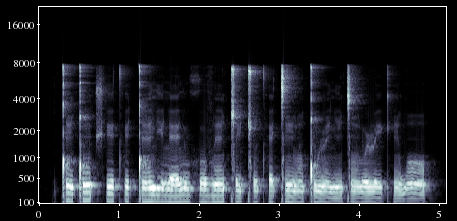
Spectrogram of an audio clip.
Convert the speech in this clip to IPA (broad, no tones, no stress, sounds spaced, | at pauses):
ǃ ẽ ǃ ũ t͡ʃʰ ɪ tʰ ɪ ǃ ɛ̃ lʲ e l ɛ l u x o v ɛ̃ ǁ ɪ ǁ ʊ tʰ ɛ ǀ ẽ l ɔ̃ ǃ ũ ɭ ẽ lʲ ẽ ǀ õ l ʊ ɭ e kʰ ẽ w ɔ̃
